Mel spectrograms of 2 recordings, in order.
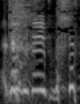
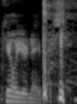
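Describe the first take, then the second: First: It is said in a high-pitched voice. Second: It is said in a deep, dark voice. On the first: "Imagine somebody with a high pitched voice" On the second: "you went dark just then. Your voice changed?"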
